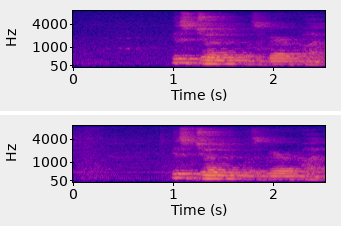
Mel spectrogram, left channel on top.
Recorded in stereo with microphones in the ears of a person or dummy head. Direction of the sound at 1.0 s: 45° right (ahead or behind).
